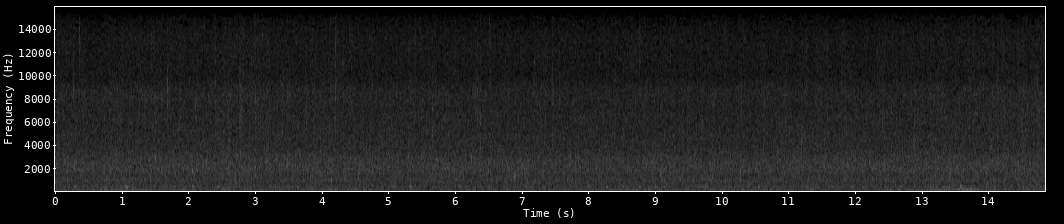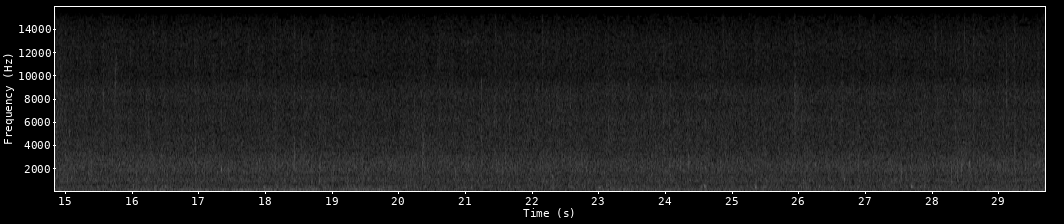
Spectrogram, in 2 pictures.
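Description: Steady rain falling on a gravel path and wet ground, an even hiss of many small drops.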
